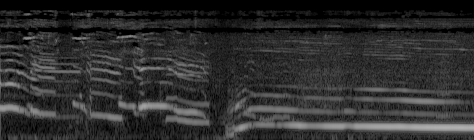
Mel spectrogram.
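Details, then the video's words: Ten black German Shepherd puppies howling together: several high, wavering tonal howls with overlapping voices, dipping and sliding in the first half, then a long steady sustained howl that holds and slowly falls to the end. "Ten HOWLING baby black German Shepherd Puppies!!!"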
